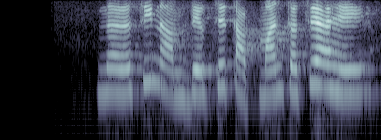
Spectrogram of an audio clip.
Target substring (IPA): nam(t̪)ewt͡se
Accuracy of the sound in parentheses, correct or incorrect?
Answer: incorrect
